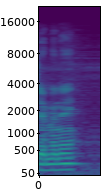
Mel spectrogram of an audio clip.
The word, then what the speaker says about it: Gemini: can use Jiminy it's it's spelled Gemini but it's still pronounced Jiminy to create some light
